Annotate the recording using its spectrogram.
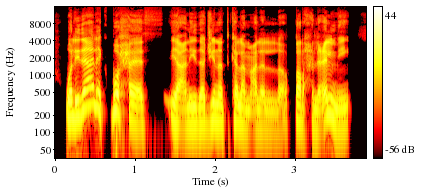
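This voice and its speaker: Delivery comes at a moderate pace with lively intonation. The sound is dry and close, without echo. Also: man. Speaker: sports club board member and social responsibility supervisor. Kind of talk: interview, formal-leaning explanation. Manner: halting with many fillers.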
